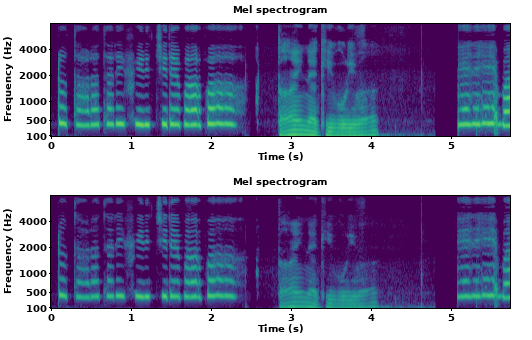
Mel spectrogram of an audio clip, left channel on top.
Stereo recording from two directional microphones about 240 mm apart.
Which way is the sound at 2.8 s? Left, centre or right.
Left.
